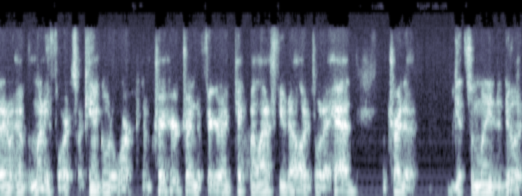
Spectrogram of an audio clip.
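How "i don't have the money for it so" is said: ordinary delivery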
